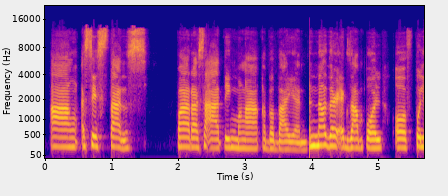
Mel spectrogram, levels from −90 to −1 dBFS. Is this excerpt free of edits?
no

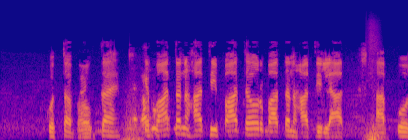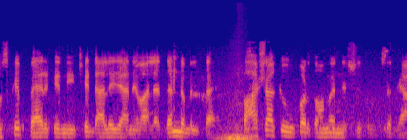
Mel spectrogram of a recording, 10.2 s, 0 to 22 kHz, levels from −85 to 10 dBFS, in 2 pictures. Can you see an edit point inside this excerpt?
yes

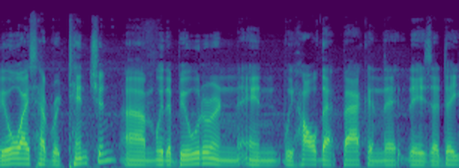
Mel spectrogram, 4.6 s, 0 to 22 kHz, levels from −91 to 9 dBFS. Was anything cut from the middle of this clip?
yes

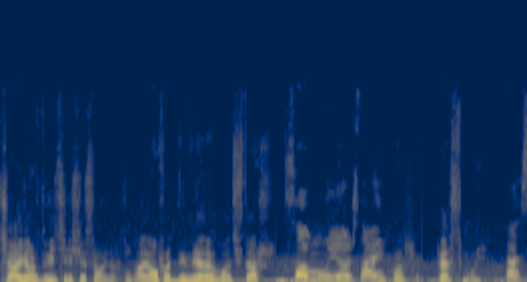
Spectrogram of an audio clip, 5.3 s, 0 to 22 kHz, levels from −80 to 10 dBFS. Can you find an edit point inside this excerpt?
yes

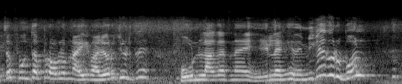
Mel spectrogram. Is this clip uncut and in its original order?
yes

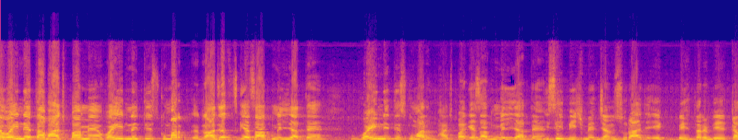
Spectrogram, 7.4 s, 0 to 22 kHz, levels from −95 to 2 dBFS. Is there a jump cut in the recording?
yes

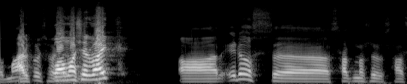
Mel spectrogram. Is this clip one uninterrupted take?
yes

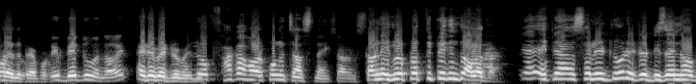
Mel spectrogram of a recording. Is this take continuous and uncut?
no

